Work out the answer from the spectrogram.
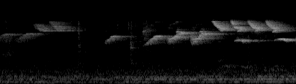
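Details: Brisk Coleiro song from a male accompanied by his female: a high steady note, then stepped upward-sweeping chirps merging into a continuous shrill warble that stays high to the end.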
